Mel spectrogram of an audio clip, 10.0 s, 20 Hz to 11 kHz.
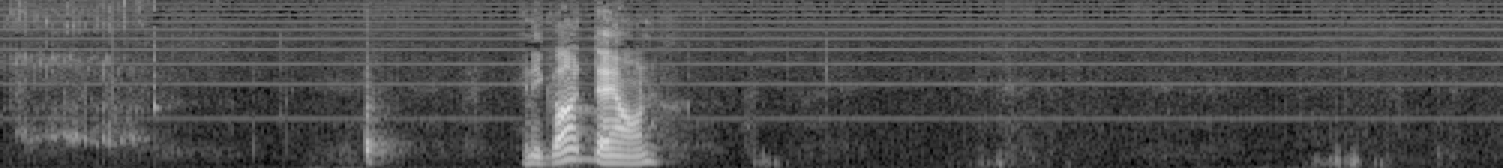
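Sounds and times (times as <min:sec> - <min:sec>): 
water poured from a pitcher into a bowl: 0:00.0 - 0:01.1
knock: 0:02.4 - 0:02.6
speech: 0:03.5 - 0:04.4.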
